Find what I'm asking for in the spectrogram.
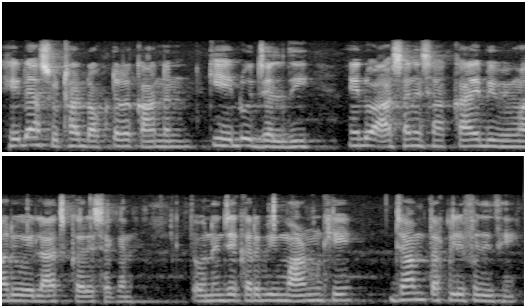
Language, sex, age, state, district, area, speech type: Sindhi, male, 18-30, Maharashtra, Thane, urban, spontaneous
